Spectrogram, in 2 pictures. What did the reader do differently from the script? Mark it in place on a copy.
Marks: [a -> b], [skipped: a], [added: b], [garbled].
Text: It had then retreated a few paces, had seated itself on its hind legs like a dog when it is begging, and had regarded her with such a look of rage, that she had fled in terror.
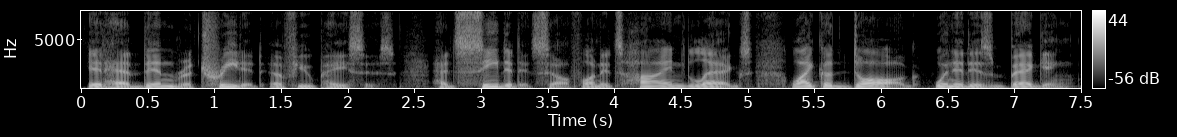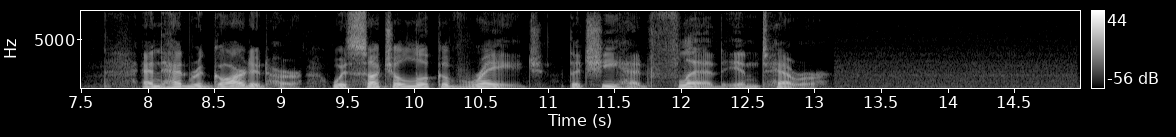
It had then retreated a few paces, had seated itself on its hind legs like a dog when it is begging, and had regarded her with such a look of rage, that she had fled in terror.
